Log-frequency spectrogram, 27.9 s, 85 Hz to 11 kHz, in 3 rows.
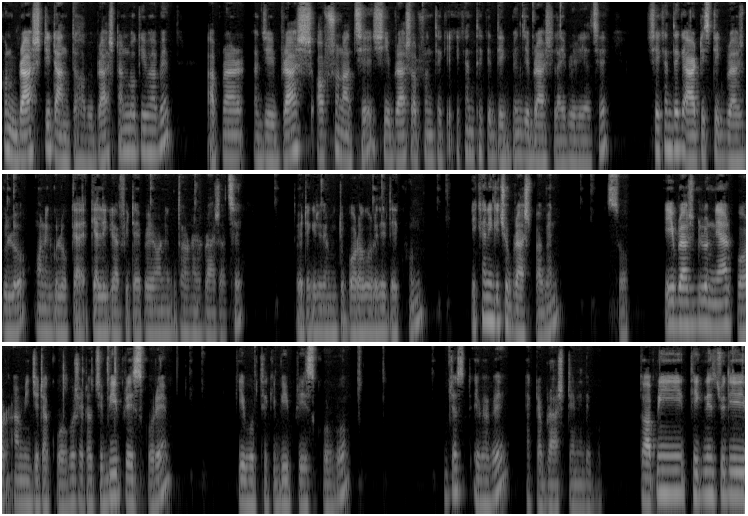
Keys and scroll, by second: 19.4 b, 26.5 super+z.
